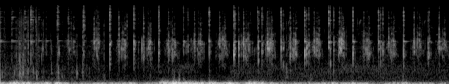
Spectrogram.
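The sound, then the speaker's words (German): A spoon clinks rapidly and repeatedly against a small glass of tea as a man stirs in a heaped spoonful of sugar, making quick metallic taps over a low rumble of background noise, while he sits on the ground at the edge of a wheat field. “verrührt einen gehäuften Löffel Zucker in einem kleinen Glas Tee.”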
